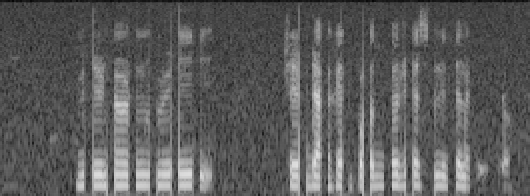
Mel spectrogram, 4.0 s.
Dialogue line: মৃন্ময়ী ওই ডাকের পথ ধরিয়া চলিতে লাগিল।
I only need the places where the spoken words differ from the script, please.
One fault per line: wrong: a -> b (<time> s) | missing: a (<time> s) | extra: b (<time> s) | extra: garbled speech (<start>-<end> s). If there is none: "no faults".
wrong: ওই -> সেই (2.1 s)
